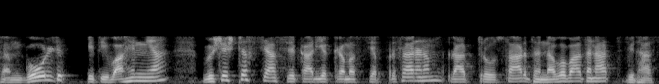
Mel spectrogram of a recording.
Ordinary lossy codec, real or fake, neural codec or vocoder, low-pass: none; fake; codec, 16 kHz, 6 kbps, DAC; 3.6 kHz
